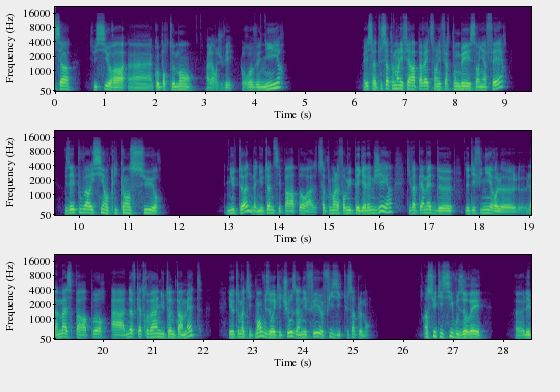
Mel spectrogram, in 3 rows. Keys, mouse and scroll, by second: 4.1-8.3 drag, 12.0-28.5 drag.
